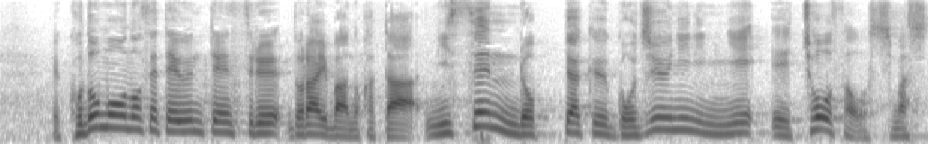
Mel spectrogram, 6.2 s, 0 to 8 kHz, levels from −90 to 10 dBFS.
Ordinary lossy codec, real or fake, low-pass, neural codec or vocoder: none; real; none; none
